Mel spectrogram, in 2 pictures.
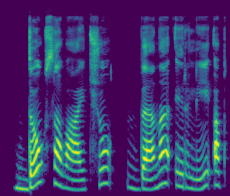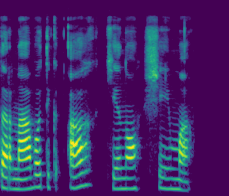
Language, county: Lithuanian, Panevėžys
